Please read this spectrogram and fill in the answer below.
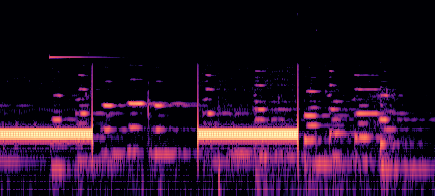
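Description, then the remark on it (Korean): A phone ringback tone on a call to a friend, made at home on a rainy day, sounds twice, each steady electronic burst lasting about a second, separated by a pause while soft background music plays; the call keeps ringing without anyone answering. “너 무슨 전화 안 받아?”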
